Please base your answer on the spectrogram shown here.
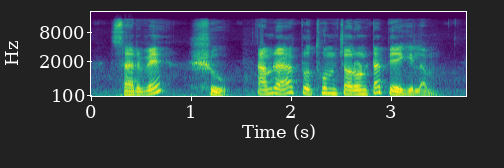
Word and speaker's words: সর্বেষু: তাই জন্য আমরা এর উচ্চারণটা করব সারভে সু এবং শেষে মূর্ধন্য স হওয়ার কারণে এর উচ্চারণটা আমরা গভীর থেকে করব। সারবে সু আমরা প্রথম চরণটা পেয়ে গেলাম। অয়নেশুচা সারবেশু।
